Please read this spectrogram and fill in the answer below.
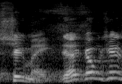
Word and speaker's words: sumac: go hit that patch sumac over there first okay and hey it's hilarious listen to Sal some people pronounce Rick says Shoemake hey there's some sushi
